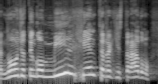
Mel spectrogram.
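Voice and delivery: lightly voiced excited woman bragging; proud lady. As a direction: play the thrilled seminar lady. Voicing the lady's proud answer.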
